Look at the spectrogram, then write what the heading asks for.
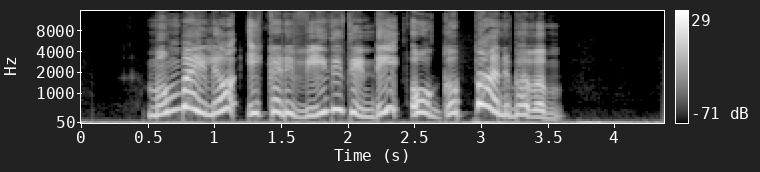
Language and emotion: Telugu, happy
